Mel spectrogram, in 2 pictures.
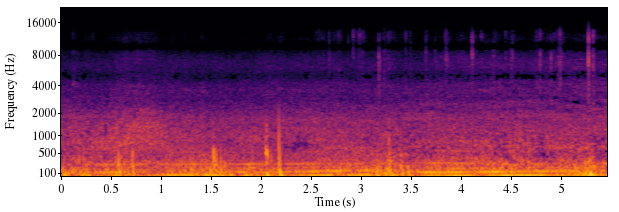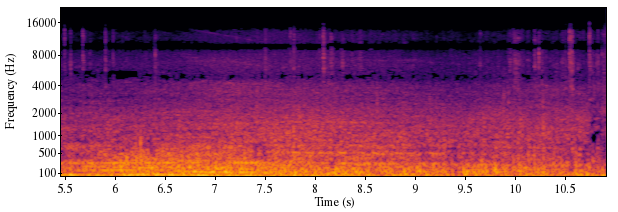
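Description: Diesel engine idling steadily, a low even hum with a steady pitch.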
